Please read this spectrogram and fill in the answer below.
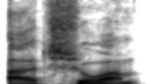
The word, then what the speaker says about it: axoa: Ah euh, alors, euh, ça s'écrit a ça se prononce Achoa, et ça signifie haché en basque parce qu'il s'agit donc mmh.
